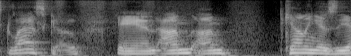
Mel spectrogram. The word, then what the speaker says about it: Glasgow: how to say Glasgow and that's it it's Glasgow and I'm counting as the expert here our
